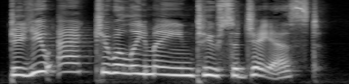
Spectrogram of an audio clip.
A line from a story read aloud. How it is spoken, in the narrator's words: he cried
